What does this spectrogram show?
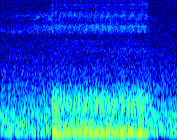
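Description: A Pekingese gives one low, rumbling snore lasting about a second.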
